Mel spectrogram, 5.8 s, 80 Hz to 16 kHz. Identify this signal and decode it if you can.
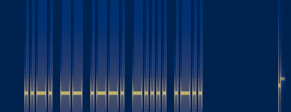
Morse code, heard as a keyed tone, about 20 wpm, 700 Hz. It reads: FMP6L
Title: Code Groups - 5 Letter:Numbers - 20wpm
